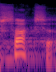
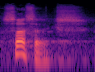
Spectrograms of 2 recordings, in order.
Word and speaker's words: Sussex: building that at the University of sucks Sussex here in the UK yeah I know I mispronounced Sussex okay so why use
